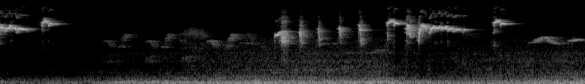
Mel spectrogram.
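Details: Orange-headed thrush pouring out nonstop song, meant to prompt caged birds to sing along: thin high whistles, soft mid-pitched warbles, then a dense cluster of sharp chirps and slurred whistles.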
